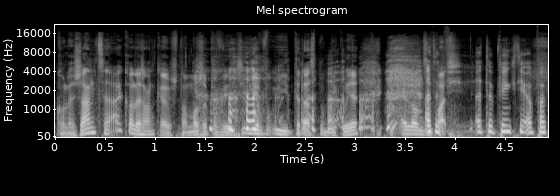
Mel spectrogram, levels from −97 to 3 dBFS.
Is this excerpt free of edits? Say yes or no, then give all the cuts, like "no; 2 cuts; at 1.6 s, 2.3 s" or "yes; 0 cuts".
yes; 0 cuts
